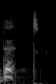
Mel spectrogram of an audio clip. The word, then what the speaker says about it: debt: this unit the word debt what does it mean that and as you see the letter B is silent we say that so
